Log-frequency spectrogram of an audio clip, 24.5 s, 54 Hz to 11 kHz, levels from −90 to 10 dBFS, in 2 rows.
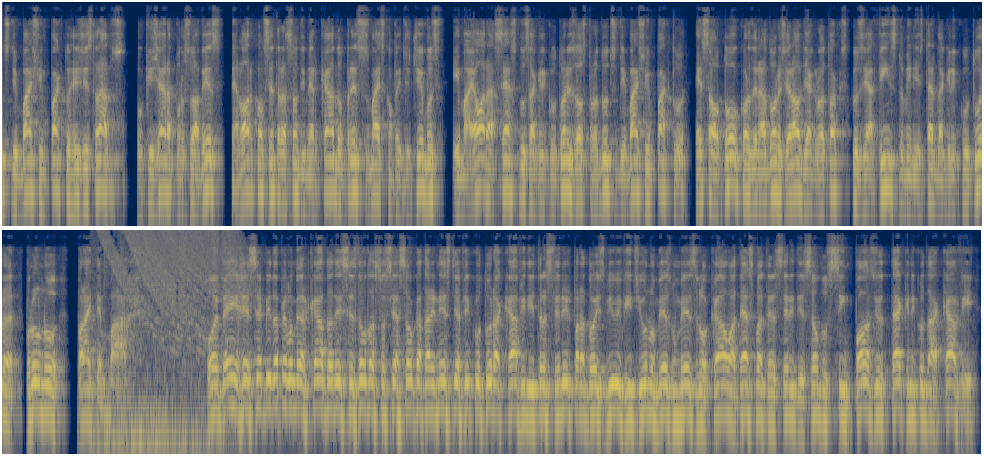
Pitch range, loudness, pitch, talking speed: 120-145 Hz, -15 LUFS, 130 Hz, 170 wpm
